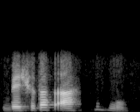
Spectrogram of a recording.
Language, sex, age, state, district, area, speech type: Kashmiri, male, 30-45, Jammu and Kashmir, Kulgam, rural, conversation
